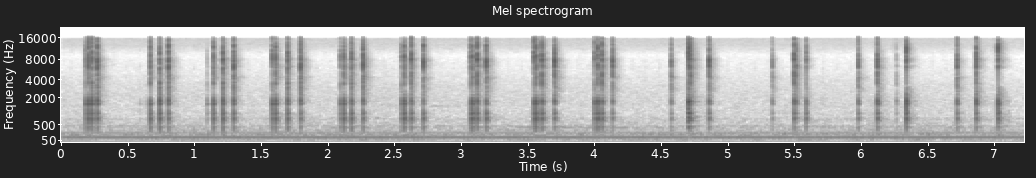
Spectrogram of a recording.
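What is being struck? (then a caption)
Plastic hairbrush. Long nails tap and scratch the back and bristle side of a green plastic hairbrush, producing quick bursts of sharp, bright clicks in pairs and small clusters. A steady low hum runs underneath throughout.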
